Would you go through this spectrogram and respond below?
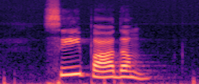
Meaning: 1. holy feet, as of a God or a guru 2. vehicle-bearer attached to a Hindu temple which supports the feet of a God
- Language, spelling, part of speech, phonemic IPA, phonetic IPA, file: Tamil, சீபாதம், noun, /tʃiːbɑːd̪ɐm/, [siːbäːd̪ɐm], Ta-சீபாதம்.ogg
